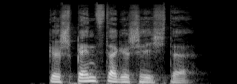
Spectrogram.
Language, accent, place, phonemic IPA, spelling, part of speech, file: German, Germany, Berlin, /ɡəˈʃpɛnstɐɡəˌʃɪçtə/, Gespenstergeschichte, noun, De-Gespenstergeschichte.ogg
- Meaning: ghost story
